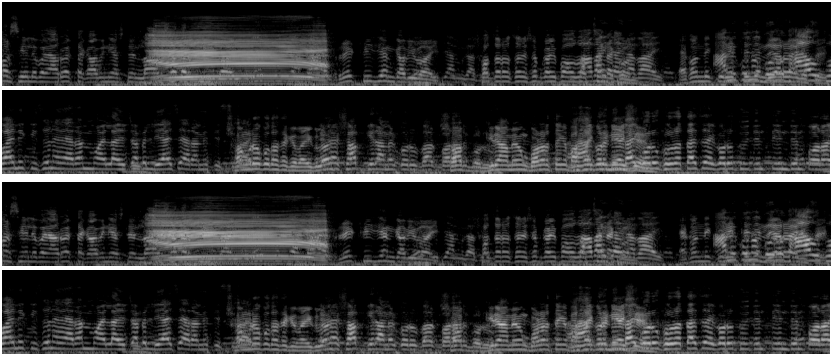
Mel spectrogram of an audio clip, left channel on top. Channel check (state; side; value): normal; both; correlation 0.60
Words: সিএলে ভাই আরো একটা গাবি নিয়ে আসলেন, লাল সাদা ফ্রিজ ভাই। রেড ফ্রিজিয়ান গাবি ভাই। ফ্রিজিয়ান গাবি। সচরাচর এসব গাবি পাওয়া যাচ্ছে পাওয়াই না যায় এখন। না ভাই। এখন দেখি আমি রেড কোনো ফ্রিজিয়ান গরু রেয়ার হয়ে খাও গেছে। ধোয়াইনি কিছু না, এরাম ময়লা হিসাবে লিয়ে আইছে আর আমি দিচ্ছি ভাই। সংগ্রহ কোথা থেকে ভাই এগুলো? এটা সব গ্রামের গরু সব বড়ার গরু। গ্রাম এবং বর্ডার থেকে বাছাই করে নিয়ে ভাই আসেন। গরু ঘুরতাইছে এই গরু 2 দিন 3 দিন পর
